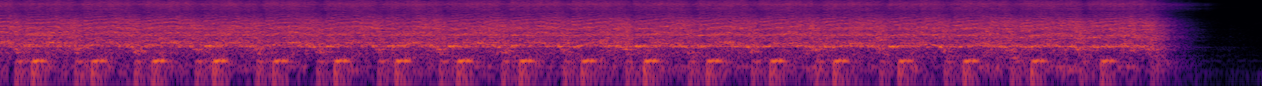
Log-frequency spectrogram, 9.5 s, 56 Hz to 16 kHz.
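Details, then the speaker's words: 1980s Kawasaki Mule 450cc, formerly seized and rusted, with a rebuilt top end, timed cams and gas poured into the carburetor: even starter churn with compression pulses about three a second, never firing. Owner feels compression is pushed out through the carb; carbs to be cleaned. "uh no go by putting uh gas on the carburetor i think we're gonna take these carbs off clean them go through them and then try this again"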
